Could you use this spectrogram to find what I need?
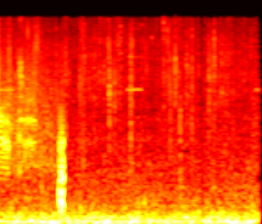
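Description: A rifle fires a shot.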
